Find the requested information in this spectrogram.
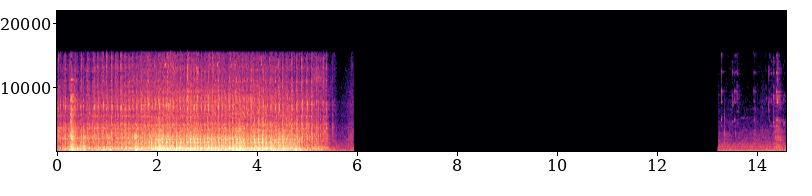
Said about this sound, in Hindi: यहाँ पे सिलाई लगा लेनी है।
